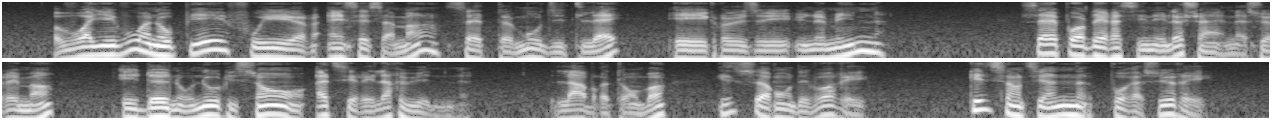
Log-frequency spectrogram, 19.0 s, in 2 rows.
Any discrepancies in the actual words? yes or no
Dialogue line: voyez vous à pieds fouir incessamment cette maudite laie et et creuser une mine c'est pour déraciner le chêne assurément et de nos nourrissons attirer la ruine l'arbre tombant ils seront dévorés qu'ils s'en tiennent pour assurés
yes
